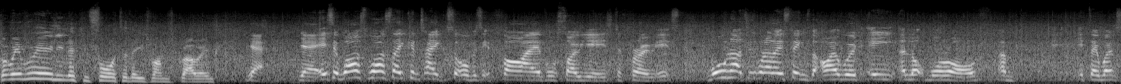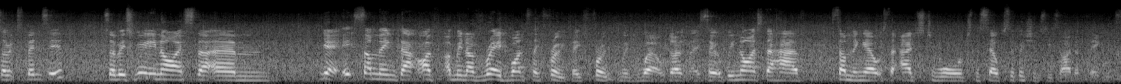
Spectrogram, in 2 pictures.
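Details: Adult speaker; ordinary speech.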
